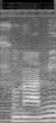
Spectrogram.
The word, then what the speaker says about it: tsunami: सुनामी में T silent होता है और इसकी स्पेलिंग SUNAMI होता है।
